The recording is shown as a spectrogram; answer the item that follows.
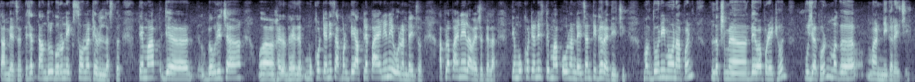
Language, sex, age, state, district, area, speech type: Marathi, female, 60+, Maharashtra, Osmanabad, rural, spontaneous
